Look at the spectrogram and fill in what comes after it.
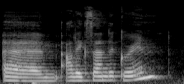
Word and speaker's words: Alexander Grin: Very nondescript title, could mean anything, but it's based on a short story, or a story by the Russian author Alexander Grin. Is that how you pronounce it? Yeah, okay.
